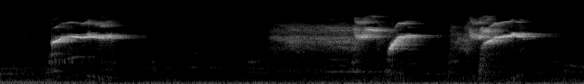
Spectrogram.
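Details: Indoor pet African grey parrot, a young female under a year old, chatting: three high, sharp squawked syllables with upward-sweeping whistled tones, spaced over several seconds with quiet gaps between.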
